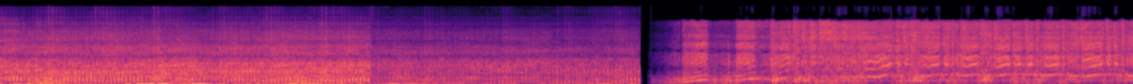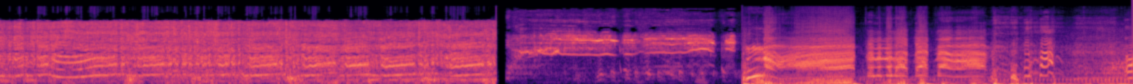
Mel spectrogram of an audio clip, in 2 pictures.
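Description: Riding lawn mower engine running hard under load, its pitch rising and falling, as the mower bogs in deep mud with its rear tire spinning. The sound breaks off abruptly at a few points.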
